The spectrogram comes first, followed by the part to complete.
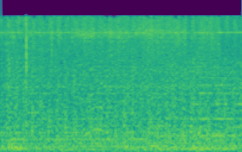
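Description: Helicopter rotor and engine sound, steady, over background music.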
